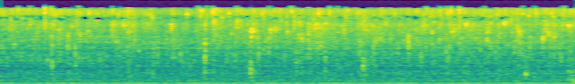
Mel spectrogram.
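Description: Cloves of garlic fry in a pan for stew fish, giving a faint, even crackling sizzle with scattered small pops throughout.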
